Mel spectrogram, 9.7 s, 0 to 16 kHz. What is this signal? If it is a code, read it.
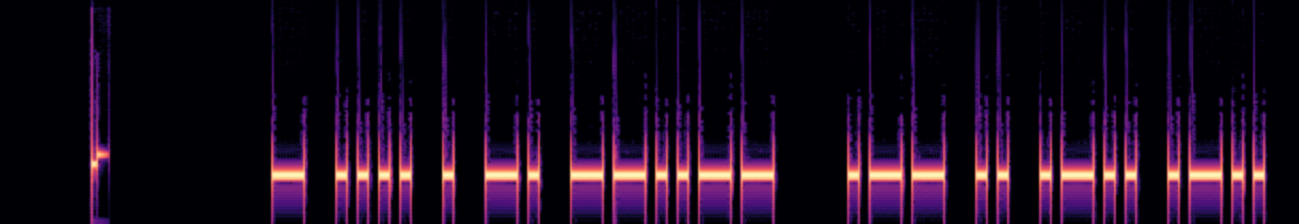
Morse code, heard as a keyed tone, about 15 wpm, 700 Hz. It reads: THEN, WILL
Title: Sentences from Top 1400 Words 15wpm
